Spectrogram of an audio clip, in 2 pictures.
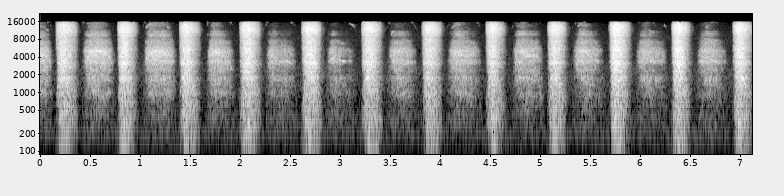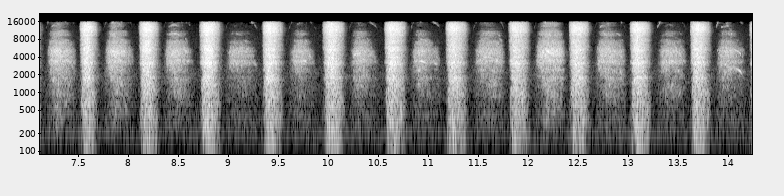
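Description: Bhastrika (bellows breath): a person breathing in and out forcefully, both the inhale and the exhale audible, as short sharp rushes of air in a steady rapid rhythm of about three breaths a second.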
